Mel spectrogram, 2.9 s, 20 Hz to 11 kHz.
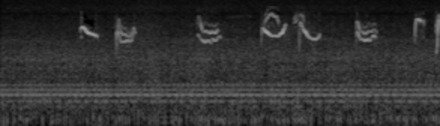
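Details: Great tit (Parus major) in León, Spain, spring 2019 (March to April): a run of quick high downslurred notes, repeated several times in a loose, slightly varied series against a faint steady hum.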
